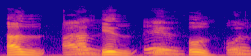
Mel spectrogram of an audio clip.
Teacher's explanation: नोक को ज़ुबान की नोक को सनाउलिया के किनारों से मिलाना है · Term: ज़ाल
